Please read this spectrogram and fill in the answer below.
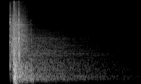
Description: Redux Fire Mech, Weapons; Lato Vandal

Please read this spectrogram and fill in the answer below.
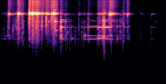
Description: Swing Chain Move; Ambience; Dungeons; Under City

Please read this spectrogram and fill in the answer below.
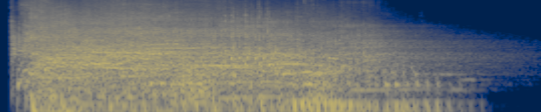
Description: Infested Oni Vocal Attack; Warframe

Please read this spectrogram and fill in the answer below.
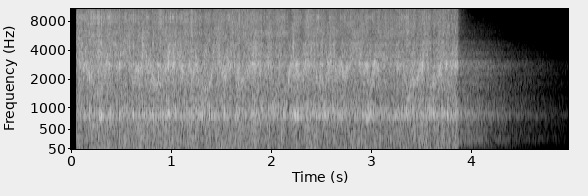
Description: Pipe Loop; Warframe; Grineer Hammer Boss; Pipes

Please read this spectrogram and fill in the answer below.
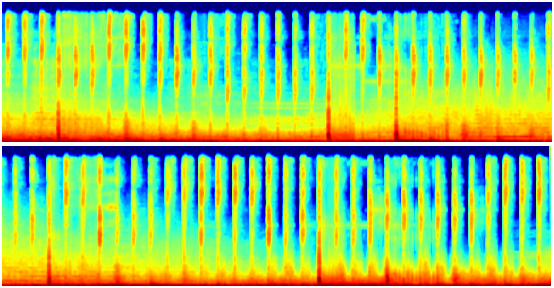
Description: Cinematic Cue, Music; Warframe; Corpus Lich; Parvos

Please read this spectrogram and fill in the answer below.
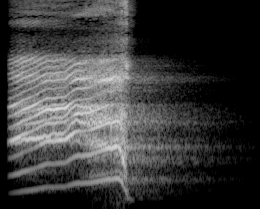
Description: Exert Adult, Melee; Warframe; Duviri; Drifter

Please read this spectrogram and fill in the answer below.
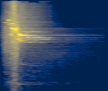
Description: Arrow Whizzby; Warframe; Weapons

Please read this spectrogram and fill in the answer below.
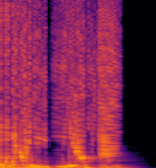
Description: Ambient Vocal; Nechro Mech

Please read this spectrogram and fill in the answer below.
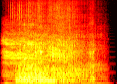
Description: Infested Charger Idle, Enemies; Warframe

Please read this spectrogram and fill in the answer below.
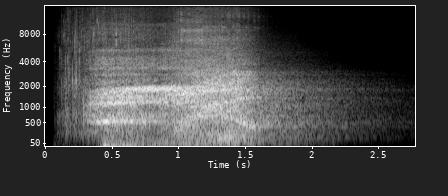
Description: Infest Cast; Warframe; Warframes

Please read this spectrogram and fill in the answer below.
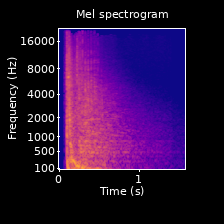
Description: Laser Disc Fire; Warframe; Venus; Venus Bipeds; Venus Laser Disc Moa

